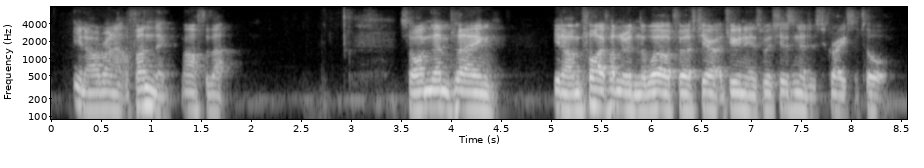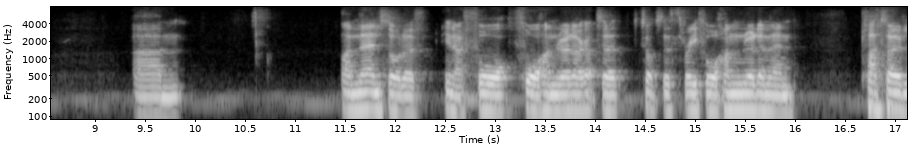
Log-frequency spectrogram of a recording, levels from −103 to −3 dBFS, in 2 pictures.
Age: 20-39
